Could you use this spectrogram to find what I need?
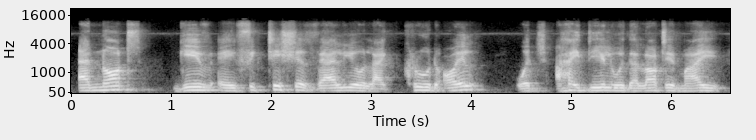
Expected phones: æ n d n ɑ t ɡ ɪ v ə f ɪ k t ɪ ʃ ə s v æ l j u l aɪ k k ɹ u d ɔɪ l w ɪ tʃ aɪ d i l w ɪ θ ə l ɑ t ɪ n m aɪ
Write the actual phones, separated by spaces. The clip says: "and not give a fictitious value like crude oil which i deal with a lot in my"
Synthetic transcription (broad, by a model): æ n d n ɑ t ɡ ɪ v ə f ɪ k t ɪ ʃ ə s v æ l j u l aɪ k k ɹ u d ɔɪ l w ɪ tʃ aɪ d i l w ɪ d ə l ɑ t ɪ n m aɪ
